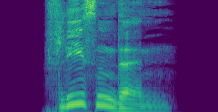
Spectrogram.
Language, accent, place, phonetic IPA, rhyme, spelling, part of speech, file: German, Germany, Berlin, [ˈfliːsn̩dən], -iːsn̩dən, fließenden, adjective, De-fließenden.ogg
- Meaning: inflection of fließend: 1. strong genitive masculine/neuter singular 2. weak/mixed genitive/dative all-gender singular 3. strong/weak/mixed accusative masculine singular 4. strong dative plural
